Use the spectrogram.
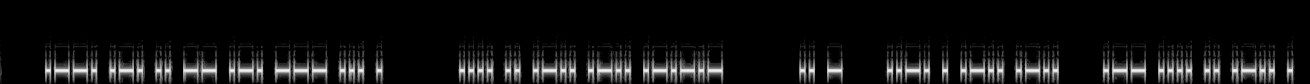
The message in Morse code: PRIMROSE HILL. IT FELL WHILE

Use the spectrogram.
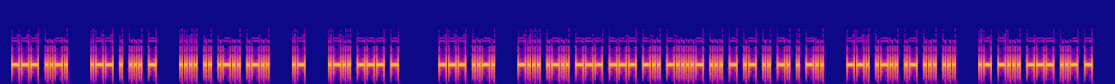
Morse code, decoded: OF WEST HILL A LOT OF BLOOD-STAINED GLASS ABOUT

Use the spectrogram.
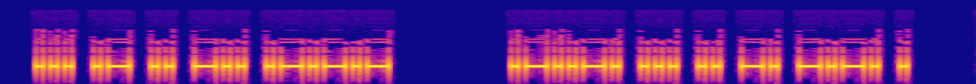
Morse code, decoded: SAID. "SINCE

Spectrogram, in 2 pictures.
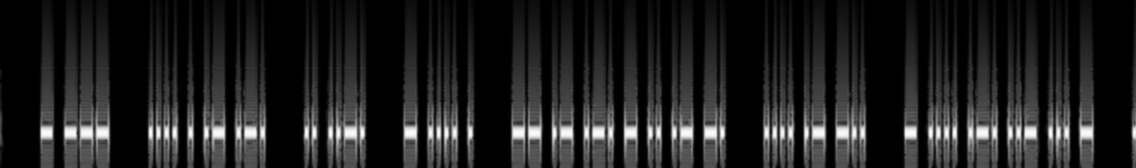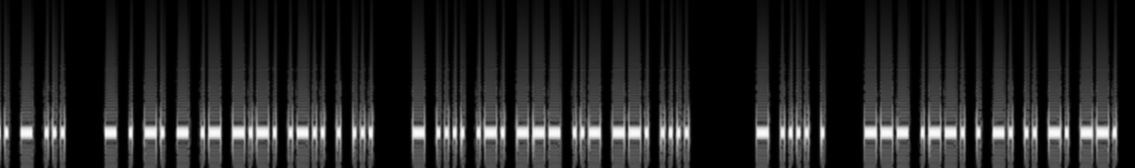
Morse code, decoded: TO HEAR IF THE MARTIAN HAD THRUST ITS TENTACLES THROUGH THE OPENING

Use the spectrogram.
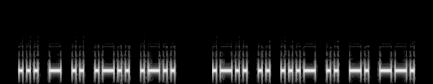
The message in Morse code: STILL LIVING

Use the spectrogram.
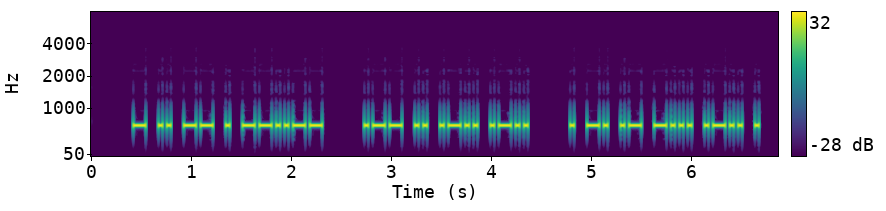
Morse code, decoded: TIME, WILL ENABLE

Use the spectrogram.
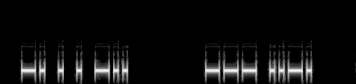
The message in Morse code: NEED OF

